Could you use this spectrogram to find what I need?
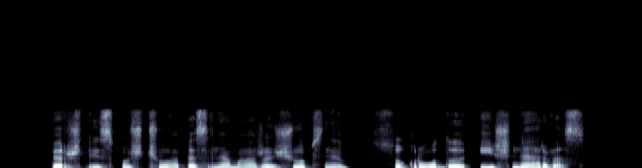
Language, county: Lithuanian, Kaunas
